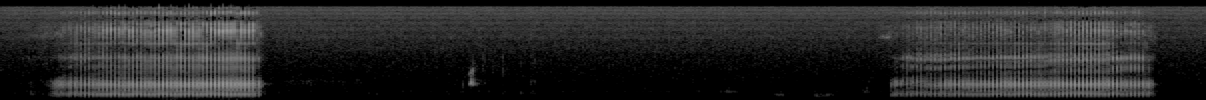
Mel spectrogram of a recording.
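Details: Hazel, a little girl (female), snoring while napping: two long, loud rattling snores about six seconds apart, with quiet pauses between them.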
